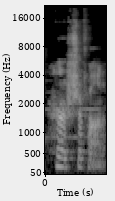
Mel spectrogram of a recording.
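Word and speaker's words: Haurchefant: It's pronounced Hershafon.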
